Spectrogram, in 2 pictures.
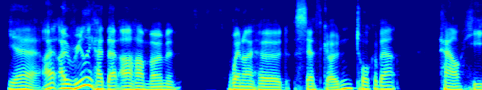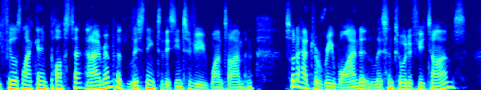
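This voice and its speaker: Spoken with an Australian accent at a fairly quick pace, the voice shows ordinary pitch variation against a quiet background. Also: man, medium pitch for a man. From Australia, Victoria coast. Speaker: coach. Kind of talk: casual chat.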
